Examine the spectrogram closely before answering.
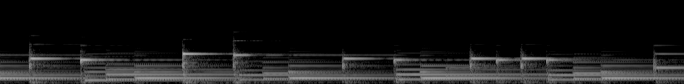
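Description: Background piano music: notes struck about twice a second over held chords, each note fading after it is struck.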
